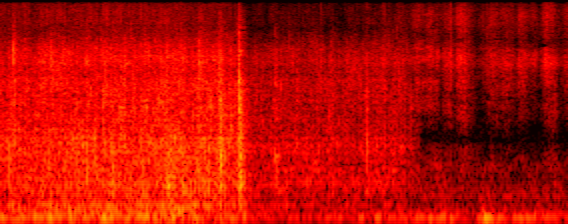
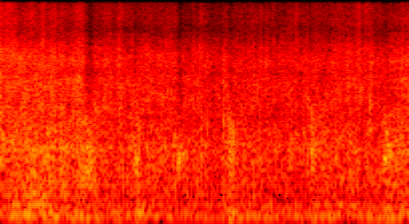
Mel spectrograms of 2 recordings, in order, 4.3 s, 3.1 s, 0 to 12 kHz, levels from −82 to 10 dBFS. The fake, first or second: second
